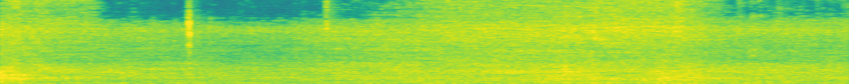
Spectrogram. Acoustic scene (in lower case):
street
